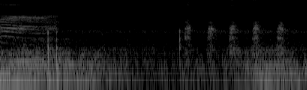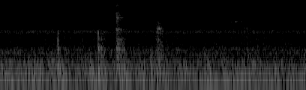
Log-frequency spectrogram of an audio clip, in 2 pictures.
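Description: A black squirrel scolds with a run of sharp, rapid chucks over low background rumble.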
